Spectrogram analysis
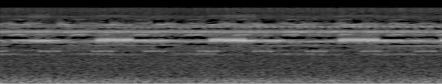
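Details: Crickets in an evening park give a continuous high trilling chorus, pulsed chirps overlapping and throbbing roughly every second, backed by faint low-frequency background noise.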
